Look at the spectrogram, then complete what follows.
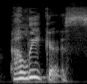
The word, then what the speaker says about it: Halikas: I have Ella Halikas.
